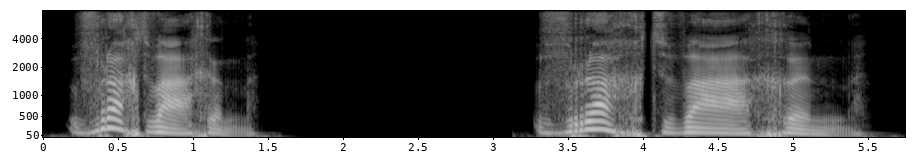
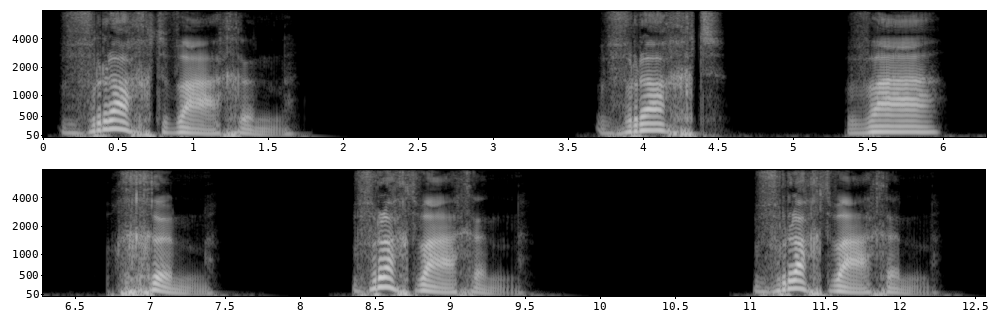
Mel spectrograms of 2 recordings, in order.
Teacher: There is a light emphasis on the first syllable.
